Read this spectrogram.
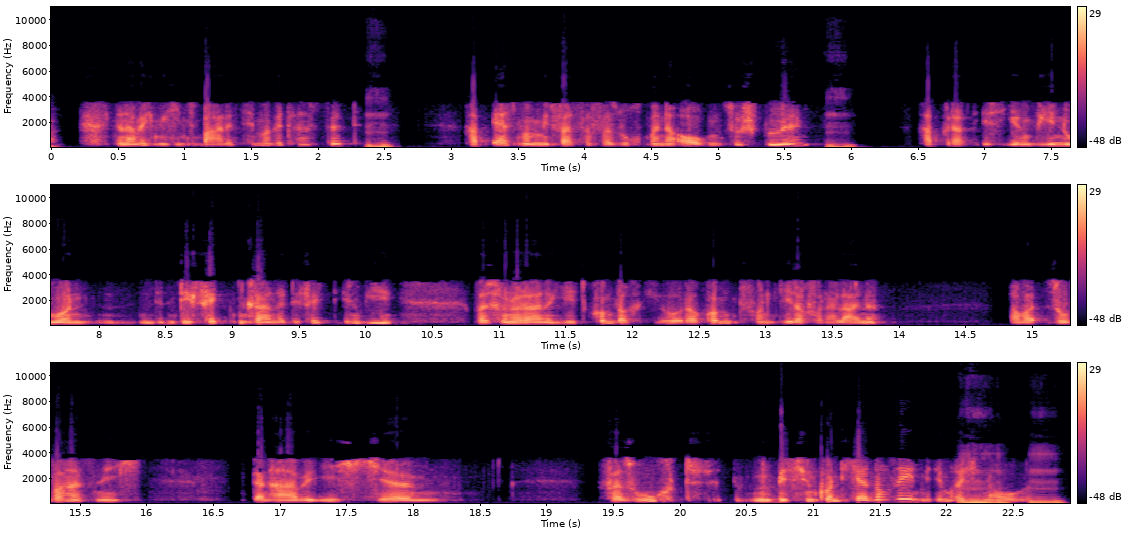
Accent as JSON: {"language": "German", "region": "North Rhine-Westphalia", "country": "Germany", "tie": "born or raised there", "said": "Ich lebe jetzt in Nordrhein-Westfalen, meiner Heimatstadt."}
